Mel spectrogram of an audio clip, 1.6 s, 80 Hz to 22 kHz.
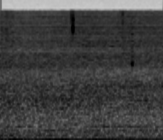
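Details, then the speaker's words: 5-ton residential packaged heat pump in heat mode after a jumper wire was added at the thermostat: steady, even low hum with no knocks, rattles or squeals. Draws 21.4 A, a bit more than in cooling, and blows warm air. Normal operation. "anyway i added a jumper wire and now it's working so you can hear it run it's in heat pump mode"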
